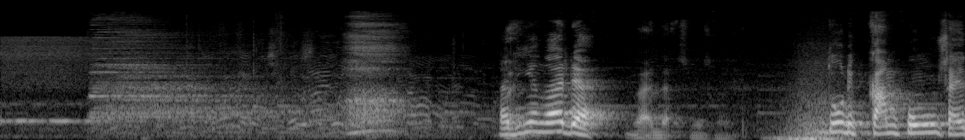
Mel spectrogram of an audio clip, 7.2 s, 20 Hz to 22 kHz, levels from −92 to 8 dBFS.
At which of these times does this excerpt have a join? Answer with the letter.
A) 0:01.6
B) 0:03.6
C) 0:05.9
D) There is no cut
C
